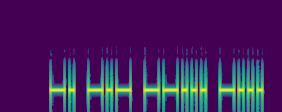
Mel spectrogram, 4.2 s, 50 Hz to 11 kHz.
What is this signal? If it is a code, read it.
Morse code, heard as a keyed tone, about 17 wpm, 700 Hz. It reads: NK7B
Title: Call Signs Repeated 2x - 17wpm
